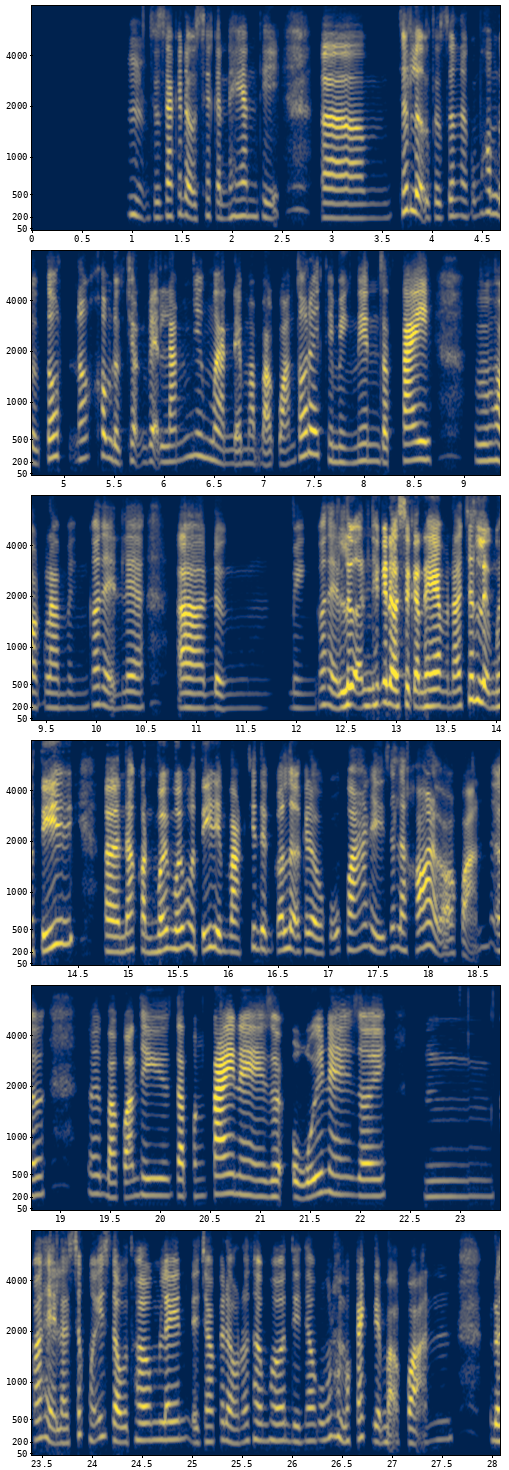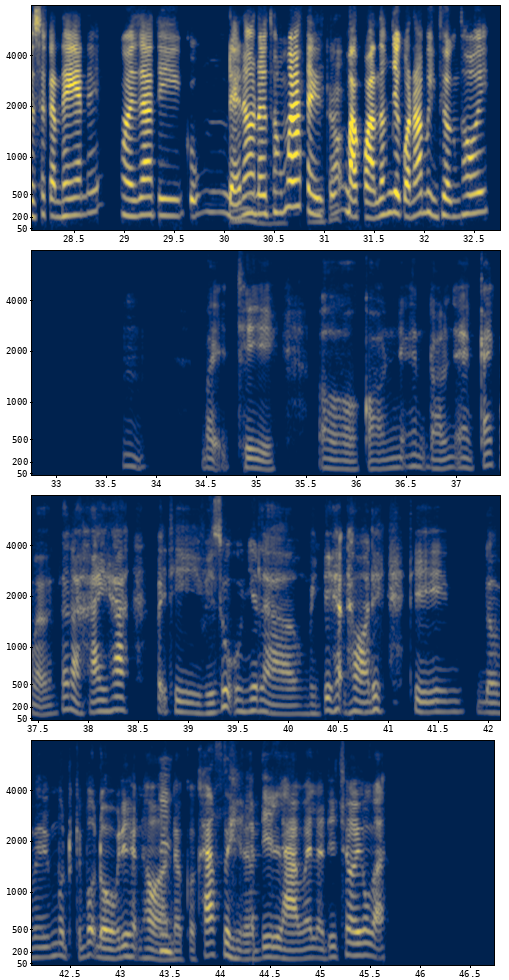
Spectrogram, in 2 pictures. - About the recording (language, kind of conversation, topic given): Vietnamese, podcast, Làm sao để phối đồ đẹp mà không tốn nhiều tiền?
- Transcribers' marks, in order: in English: "secondhand"; laughing while speaking: "những"; in English: "secondhand"; other background noise; laughing while speaking: "cũng"; in English: "secondhand"; laughing while speaking: "gì"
